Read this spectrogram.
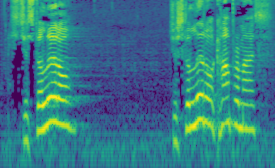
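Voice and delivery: lightly voiced whispering devil, coaxing; coaxing tempter. Voicing the enemy's soft temptation.

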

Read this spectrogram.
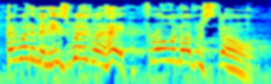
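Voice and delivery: high, loud cry of a bloodthirsty onlooker; excited mob shout. Acted. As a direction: call it out like you can't wait to throw. Preacher acts out stoning crowd.

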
